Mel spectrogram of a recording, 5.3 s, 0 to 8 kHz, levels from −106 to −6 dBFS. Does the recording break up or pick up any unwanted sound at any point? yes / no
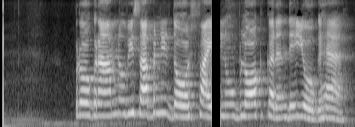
yes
